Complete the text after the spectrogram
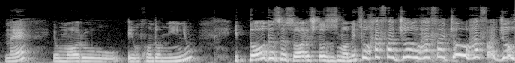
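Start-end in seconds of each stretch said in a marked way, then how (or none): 4.8-6.9 high sing-song call across the condo. Retold or imitated. Friends calling her son from below, high sing-song call.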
